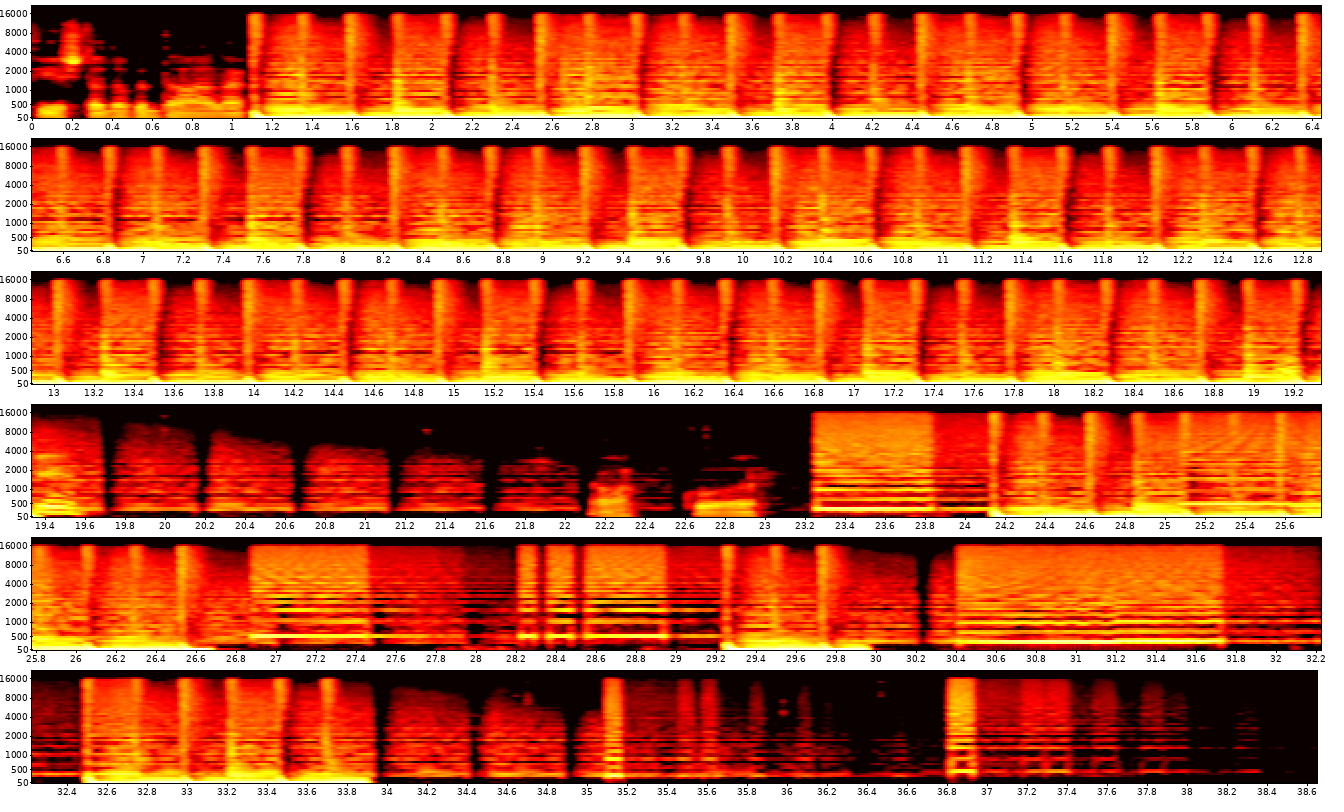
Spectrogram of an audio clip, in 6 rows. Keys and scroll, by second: 0.9 space, 17.8 space, 23.1 e, 23.9 space, 24.8 u, 25.5 z, 26.5 space, 26.7 i, 29.1 space, 32.3 space, 33.7 space.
